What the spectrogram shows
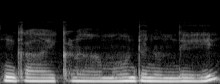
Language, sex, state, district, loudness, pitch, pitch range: Telugu, male, Andhra Pradesh, Annamaya, -13 LUFS, 155 Hz, 150-160 Hz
